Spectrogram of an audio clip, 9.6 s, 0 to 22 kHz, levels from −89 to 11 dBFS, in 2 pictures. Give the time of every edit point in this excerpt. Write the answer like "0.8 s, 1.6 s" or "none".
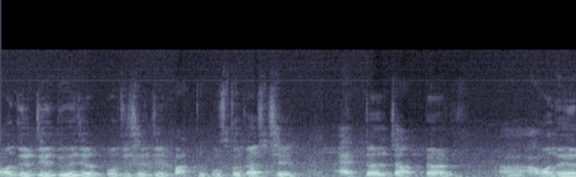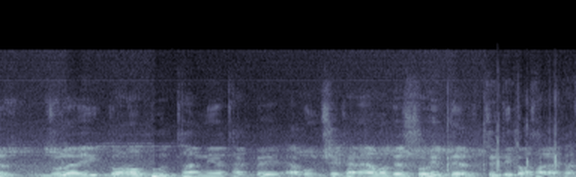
2.6 s, 8.8 s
